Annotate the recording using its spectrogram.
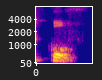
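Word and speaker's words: ק: to remember here is although English transliteration is Q sound is k go while doing the transliteration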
